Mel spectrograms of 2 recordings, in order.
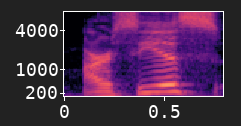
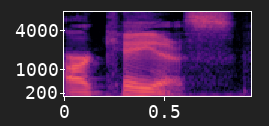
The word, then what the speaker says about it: Arceus: say Arceus our our Arceus or archaeus uh supposedly I've been well so I've been saying Arceus because in Japanese the announcer guy says RCs um so I think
